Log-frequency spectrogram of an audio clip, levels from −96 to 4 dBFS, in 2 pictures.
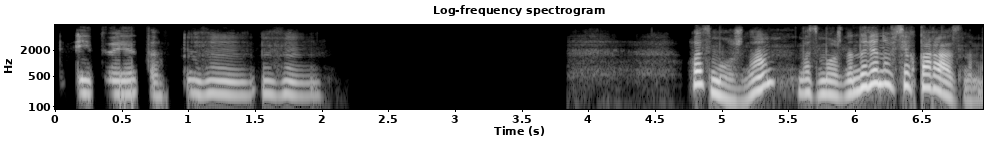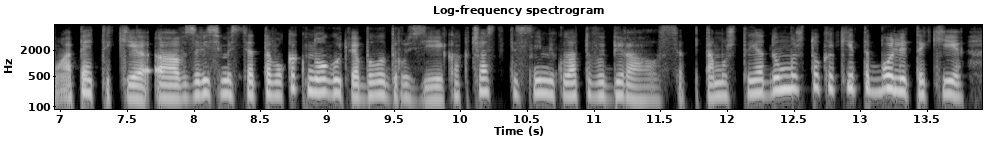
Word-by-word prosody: И 205 - +1
то, 205 - -15
и 195 - +1
это. 190 -3 -4 0.2
Мгм, 195 -2 -3
мгм. 185 -2 -6 2.8
Возможно 210 - +4 0.2
возможно. 195 -2 +1
Наверно, 335 +7 +8
у - - +5
всех 300 -1 +1
по-разному. 190 - +4
Опять-таки, 160 -5 -1
а, 155 -1 +3
в 155 - -8
зависимости 190 +1 -2
от - - -4
того, 180 -1 -1
как 260 +1 -5
много 215 -1 +3
у - - +1
тебя 165 -4 -1
было 180 +3 -2
друзей, 145 -3 -6
как 175 +5 -12
часто 220 -1 -3
ты 195 - -10
с 185 - -16
ними 205 -1 +1
куда-то 180 +1 -3
выбирался. 150 -5 -6
Потому 170 +2 -4
что 200 +4 -8
я 210 0 +1
думаю, 250 +3 +2
что 275 +2 -7
какие-то 260 -1 -5
более 235 -1 +3
такие, 190 -1 -3
195 Hz, 170 wpm, -22 LUFS, 175-215 Hz, 2.8 s, Наверно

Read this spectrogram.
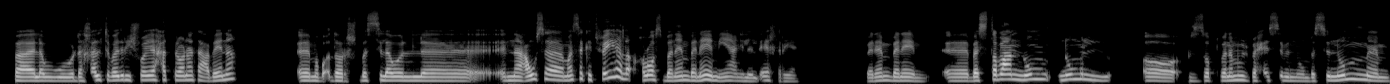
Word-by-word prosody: فلو 175 -1 +4
دخلت 195 +4 -1
بدري 200 +1 +3
شوية 205 +2 +1
حتى 210 0 -3
لو - - +4
أنا 205 +1 +1
تعبانة 195 +5 0 0.7
آآ 180 0 +3
ما 180 - 0
باقدرش، 175 -2 -1
بس 180 +1 -4
لو 185 -1 +4
ال 180 0 +1 0.8
النعوسة 190 +4 +2
مسكت 220 +3 -2
فيَّ 255 - +3 0.2
لأ، 240 - +1
خلاص 210 0 +1
بانام، 180 +3 +1
بانام 190 +1 +2
يعني 170 -1 -5
للآخر 160 +1 -6
يعني. 145 -2 -11 0.7
بانام، 180 +4 -1
بانام. 170 -4 -1 0.2
آآ 170 0 0
بس 175 +1 +1
طبعًا 235 +1 +6
نوم 235 +3 +1
نوم 230 +4 +1
ال 195 -6 -3 0.3
آه 165 -4 +1
بالضبط 170 +2 -7
بانام 185 +2 +1
مش 200 -2 0
باحس 180 +1 -6
بالنوم 170 -3 -4
بس 160 +4 -6
النوم 195 -4 +1
180 Hz, 175 wpm, -23 LUFS, 175-205 Hz, 0.8 s, طبعًا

